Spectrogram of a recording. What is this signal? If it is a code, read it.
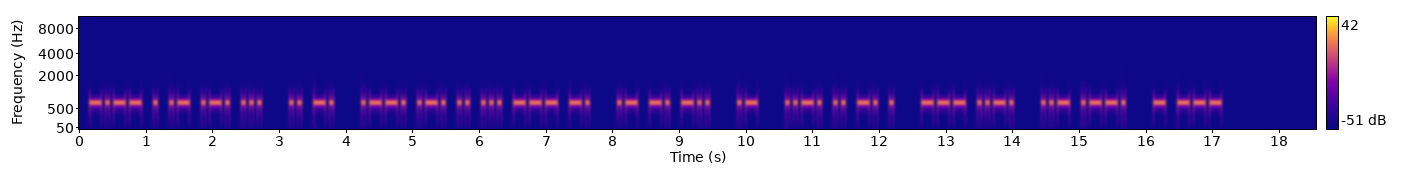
Morse code, heard as a keyed tone, about 20 wpm, 700 Hz. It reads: YEARS IN PRISON AND A FINE OF UP TO
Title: Sets of 9 Words - 20wpm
